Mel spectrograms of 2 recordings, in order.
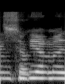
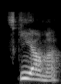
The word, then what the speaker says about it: Tsukiyama: Number Wait, 9, Sugiyama, is that the guy with the glasses? Tsukiyama. Tsukiyama. I'm pronouncing it different than they did in the dub.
